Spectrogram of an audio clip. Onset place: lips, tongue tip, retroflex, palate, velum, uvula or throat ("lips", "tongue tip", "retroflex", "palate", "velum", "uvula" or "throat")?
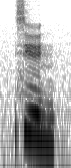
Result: tongue tip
